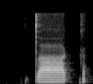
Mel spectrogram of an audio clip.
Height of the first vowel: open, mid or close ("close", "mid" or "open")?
open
